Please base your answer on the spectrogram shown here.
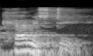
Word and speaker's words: chemistry: Hóa học đọc là chemistry. Mặc dù ở đây nó ghi là âm trờ nhưng mà cách đọc của nó là âm khờ, chemistry.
